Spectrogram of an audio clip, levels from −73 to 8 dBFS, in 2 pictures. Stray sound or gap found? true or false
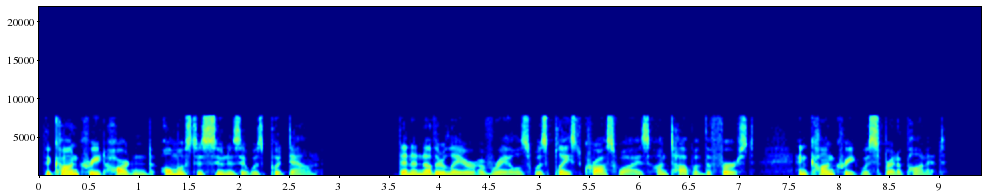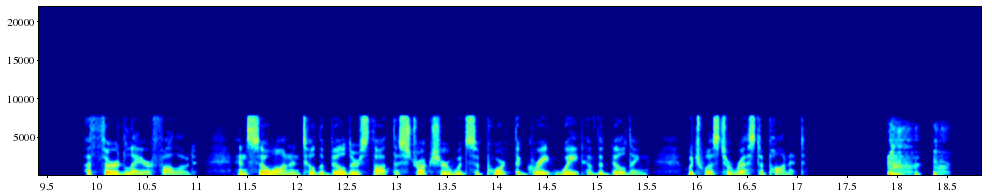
true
